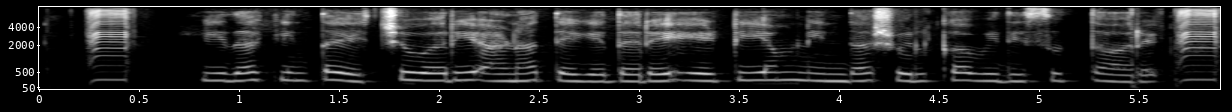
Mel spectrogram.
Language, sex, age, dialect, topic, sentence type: Kannada, female, 18-24, Mysore Kannada, banking, statement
